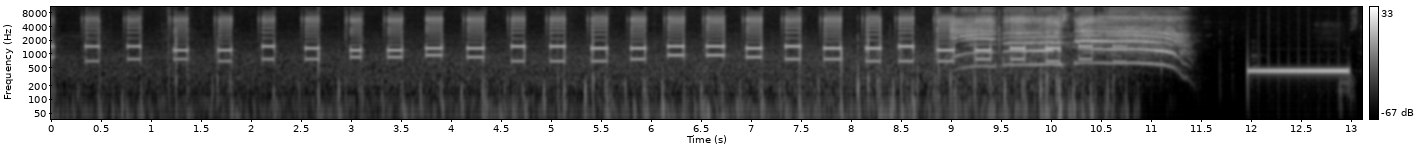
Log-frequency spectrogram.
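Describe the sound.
Telephone keypad tones dial a long phone number: many short, evenly spaced beeps in a steady rhythm, then a warbling electronic line sound and, after a brief gap, a steady single tone.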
